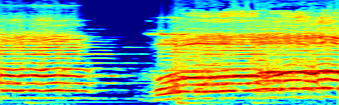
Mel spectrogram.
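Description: A man singing long held notes of a Kashmiri Sufi folk song with instrumental accompaniment. One note breaks off about half a second in, and a new drawn-out "ho" swells in about a second in.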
